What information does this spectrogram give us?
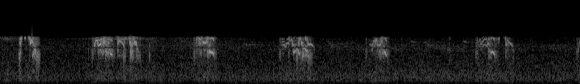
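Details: Black Stork chicks, three days old, recorded in Estonia in 2012, give loud clustered squeaky peeps in bursts roughly every second, each burst a quick run of several high notes, with a soft steady hiss between.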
